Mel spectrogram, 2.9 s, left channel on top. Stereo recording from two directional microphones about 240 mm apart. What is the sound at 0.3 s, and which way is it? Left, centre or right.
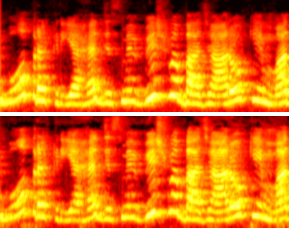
A woman's voice, centre.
